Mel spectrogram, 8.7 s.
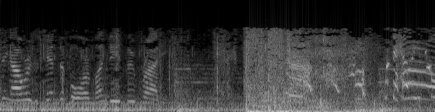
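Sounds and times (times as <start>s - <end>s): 
speech: 0.2s - 4.5s, 5.2s - 8.7s
gunshot: 4.8s - 7.3s.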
